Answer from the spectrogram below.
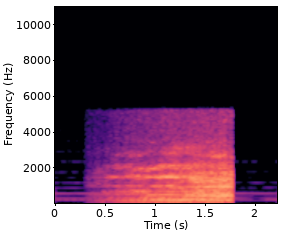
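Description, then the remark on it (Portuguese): A harsh, roaring TIE Fighter starfighter engine, heard from far away and coming from the northwest, swells steadily louder for about a second and a half, then cuts off abruptly, leaving a faint low hum behind. “Quando tu termina a transmissão, tu começa a escutar o som do motor de um TIE Fighter.”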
